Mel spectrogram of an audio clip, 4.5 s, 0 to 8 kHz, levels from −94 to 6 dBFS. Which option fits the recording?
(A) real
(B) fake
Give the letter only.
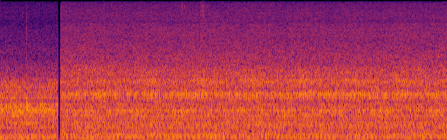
A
